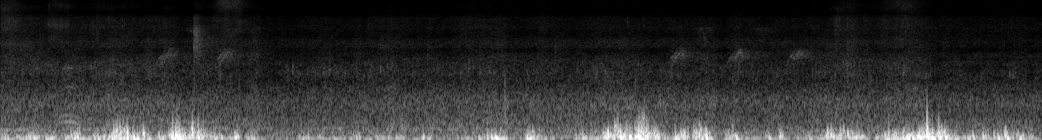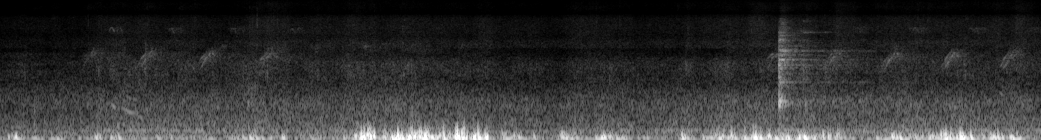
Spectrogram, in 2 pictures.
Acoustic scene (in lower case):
residential area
